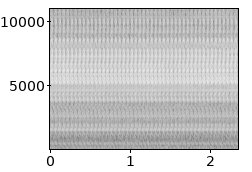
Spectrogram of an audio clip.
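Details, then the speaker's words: General Hydroponics Heavy Duty Air Pump that should run quiet gives a loud, harsh, steady buzz with a hard edge; worn diaphragms. "yeah that right there uh that's not how that pump is supposed to sound that pump's supposed to be nice and quiet"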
